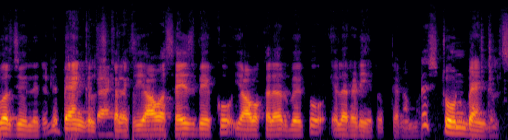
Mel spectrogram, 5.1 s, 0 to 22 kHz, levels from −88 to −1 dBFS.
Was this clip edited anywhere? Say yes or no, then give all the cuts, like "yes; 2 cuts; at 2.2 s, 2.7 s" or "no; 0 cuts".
yes; 2 cuts; at 1.3 s, 4.3 s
